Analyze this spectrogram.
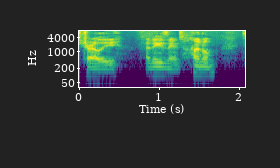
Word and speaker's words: Hunnam: I think his name's Hunnam.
